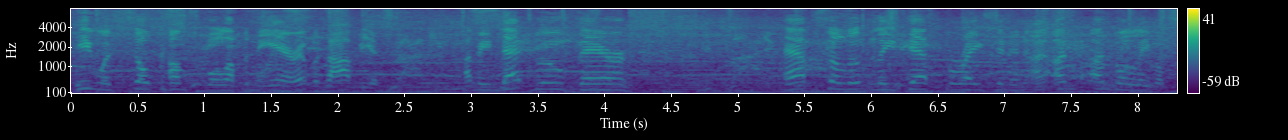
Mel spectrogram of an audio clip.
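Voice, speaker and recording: A man giving animated, emphatic, opinionated color commentary on live wrestling in a conversational way. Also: high voice, brisk, creaky. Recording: loud crowd and music behind. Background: arena crowd and music.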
